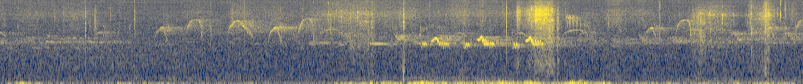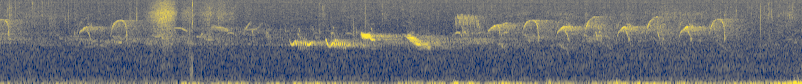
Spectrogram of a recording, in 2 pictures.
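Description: Small birds chirping in short, repeated calls over a steady low rumble, with a few footsteps in snow.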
